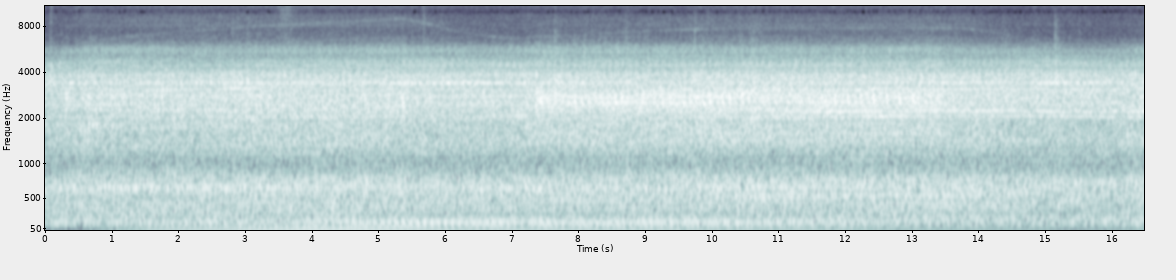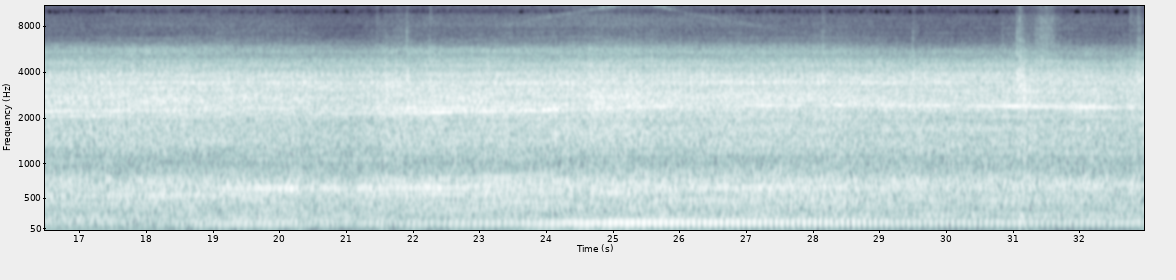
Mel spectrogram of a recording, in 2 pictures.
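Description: Engine and drivetrain of an Ursus City Smile 12LFD city bus heard from inside the passenger cabin, a steady low drone. It grows louder a little past the middle and is loudest about three-quarters of the way through, then eases off.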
